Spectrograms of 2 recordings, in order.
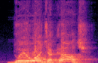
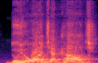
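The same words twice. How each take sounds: No difference in how they are said.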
